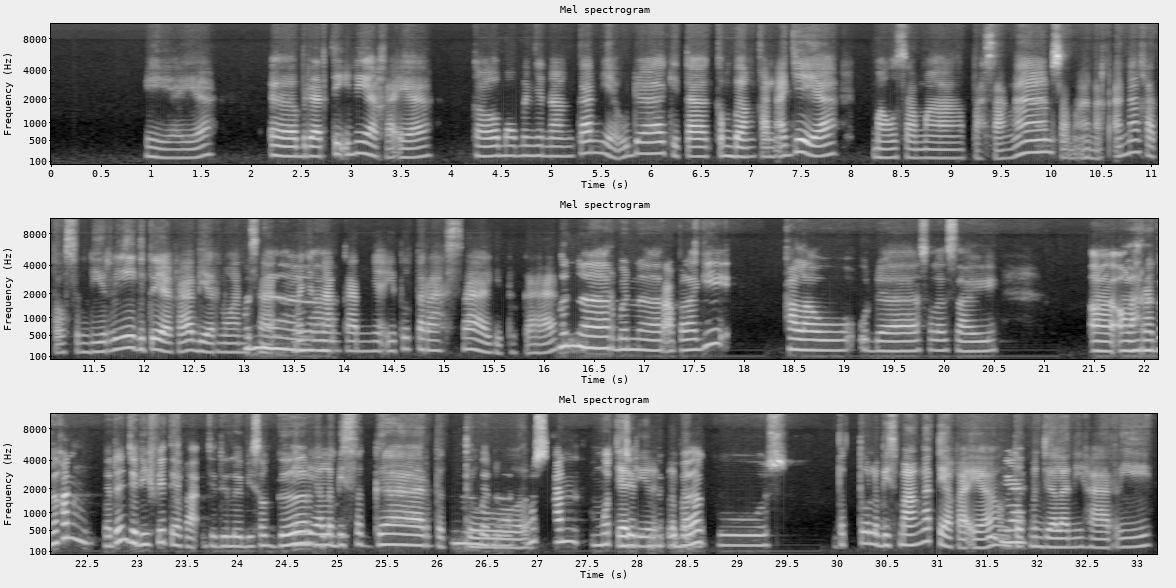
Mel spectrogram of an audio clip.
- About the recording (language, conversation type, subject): Indonesian, unstructured, Menurutmu, olahraga apa yang paling menyenangkan?
- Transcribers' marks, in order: static; distorted speech; in English: "mood"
